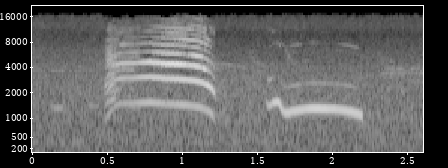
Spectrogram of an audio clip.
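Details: Wild-style song of a black-throated laughingthrush: one bright, harmonic-laden whistle curving downward, followed by a softer, level wavering whistle after a brief gap, faint hiss behind.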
